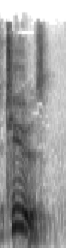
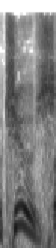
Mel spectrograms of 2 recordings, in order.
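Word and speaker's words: Tschüss: It's choose. – Oh, choose.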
